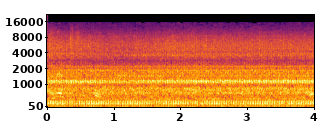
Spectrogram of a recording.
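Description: AŽD 71 level-crossing warning signal's classic electric bell ringing steadily while the barriers are down, with a waiting car's engine idling underneath.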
